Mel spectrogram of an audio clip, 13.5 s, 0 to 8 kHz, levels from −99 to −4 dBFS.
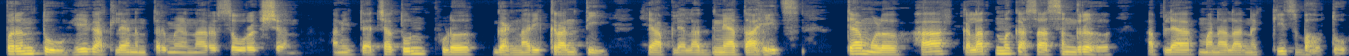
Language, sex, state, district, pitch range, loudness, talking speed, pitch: Marathi, male, Maharashtra, Pune, 110-130 Hz, -18 LUFS, 100 wpm, 115 Hz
